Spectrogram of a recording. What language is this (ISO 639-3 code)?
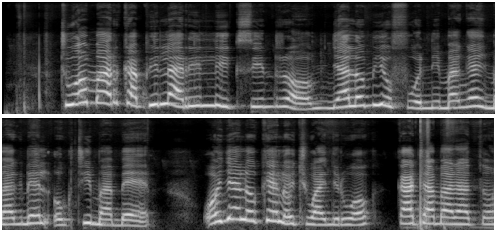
luo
